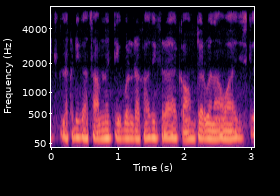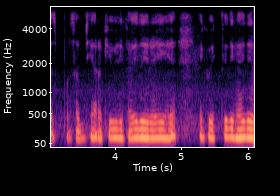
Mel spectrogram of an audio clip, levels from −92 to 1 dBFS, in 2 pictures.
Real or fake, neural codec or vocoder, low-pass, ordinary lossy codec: real; none; 5.4 kHz; none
